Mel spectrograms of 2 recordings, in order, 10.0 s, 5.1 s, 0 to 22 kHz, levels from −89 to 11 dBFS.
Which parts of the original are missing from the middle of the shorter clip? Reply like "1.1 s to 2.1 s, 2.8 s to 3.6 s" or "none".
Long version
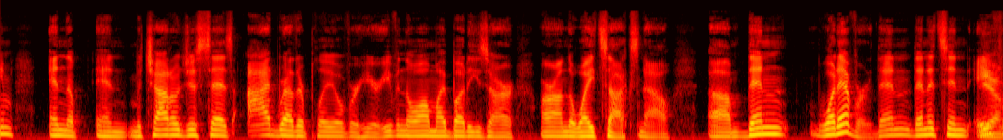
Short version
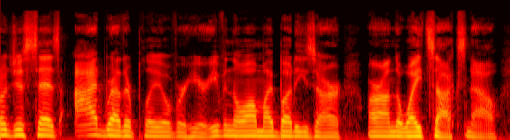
none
